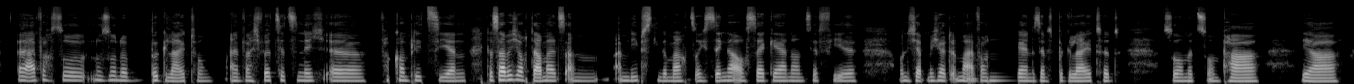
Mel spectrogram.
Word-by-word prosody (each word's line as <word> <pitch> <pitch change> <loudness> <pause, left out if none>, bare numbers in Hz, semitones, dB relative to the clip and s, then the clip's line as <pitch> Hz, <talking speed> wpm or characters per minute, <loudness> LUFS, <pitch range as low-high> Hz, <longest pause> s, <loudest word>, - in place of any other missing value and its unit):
äh, 190 - 0
einfach 180 +4 +1
so 190 0 -2
nur 210 -4 -5
so 200 +1 -1
'ne 185 -2 -2 0.2
Begleitung. 160 -3 -2
Einfach 175 +1 -3
ich 170 - -5
würde 185 0 0
es - - 0
jetzt 195 - -1
nicht, 175 -1 -3
äh, 170 -1 +1
verkomplizieren. 175 -4 -2 0.2
Das 185 - +5
habe 200 0 +10
ich 215 -1 +2
auch 195 - 0
damals 175 +2 +4
am 165 +2 -4
am 185 - -3
liebsten 180 +1 -1
gemacht, 165 0 0
so - - -3
ich 165 -1 -1
singe 170 +2 +3
auch - - +2
sehr 175 +1 +3
gerne 170 0 0
und 170 0 -7
sehr - - -3
viel. 170 0 -3 0.4
Und 170 - -4
ich 165 - -1
habe - - +2
mich 175 +1 -2
halt 180 - +1
immer 180 - +2
einfach 170 0 -1 0.3
gerne 165 -1 +1
selbst 160 -1 -2
begleitet, 160 0 0 0.4
so 165 0 0
mit 160 0 -3
so - - +4
'n 160 - -5
paar, 155 -1 +4 0.4
ja, 150 -1 +3
170 Hz, 215 wpm, -27 LUFS, 165-180 Hz, 0.4 s, habe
